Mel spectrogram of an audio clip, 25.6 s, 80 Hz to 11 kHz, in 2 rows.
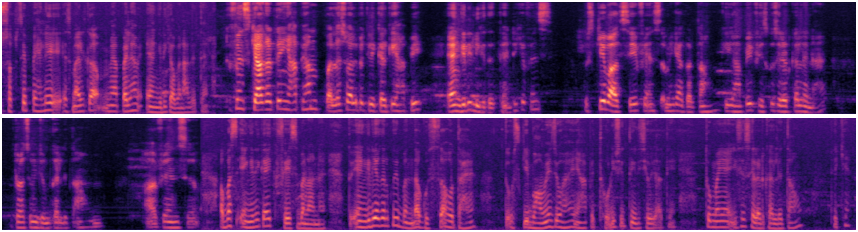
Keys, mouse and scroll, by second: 3.1-6.0 drag, 12.3-16.4 middle drag, 19.6 Tab, 20.3 click, 22.8 middle click, 23.0-24.0 drag, 24.4-25.0 middle drag, 25.0 click, 25.0 middle click, 25.2 click, 25.5 middle click.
